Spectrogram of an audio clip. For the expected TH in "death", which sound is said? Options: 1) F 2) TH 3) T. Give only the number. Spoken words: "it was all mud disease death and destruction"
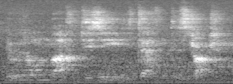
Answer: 1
